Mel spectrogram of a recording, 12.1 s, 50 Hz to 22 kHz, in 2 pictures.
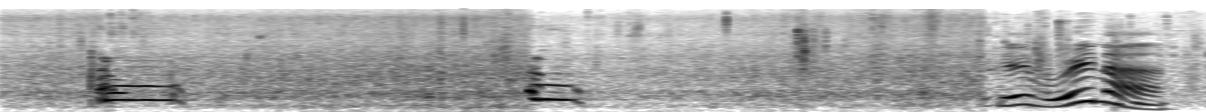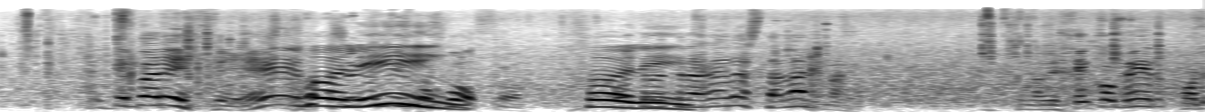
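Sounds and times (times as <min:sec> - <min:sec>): shallow river over stones: 0:00.0 - 0:12.0
dog whining: 0:00.5 - 0:01.0, 0:02.6 - 0:03.0.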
